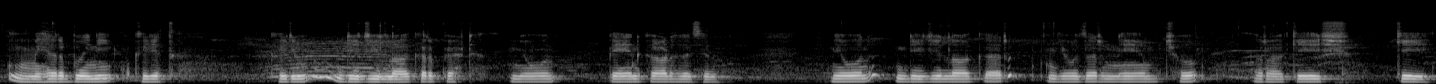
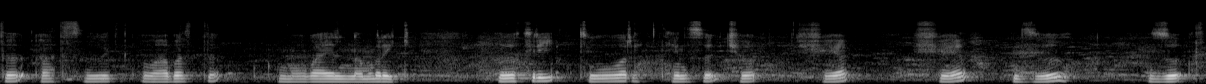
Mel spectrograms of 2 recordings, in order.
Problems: constant background noise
